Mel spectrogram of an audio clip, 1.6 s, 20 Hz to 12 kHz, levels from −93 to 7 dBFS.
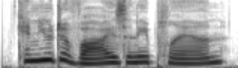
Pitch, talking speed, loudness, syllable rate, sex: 240 Hz, 190 wpm, -14 LUFS, 6.1 syllables/s, female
